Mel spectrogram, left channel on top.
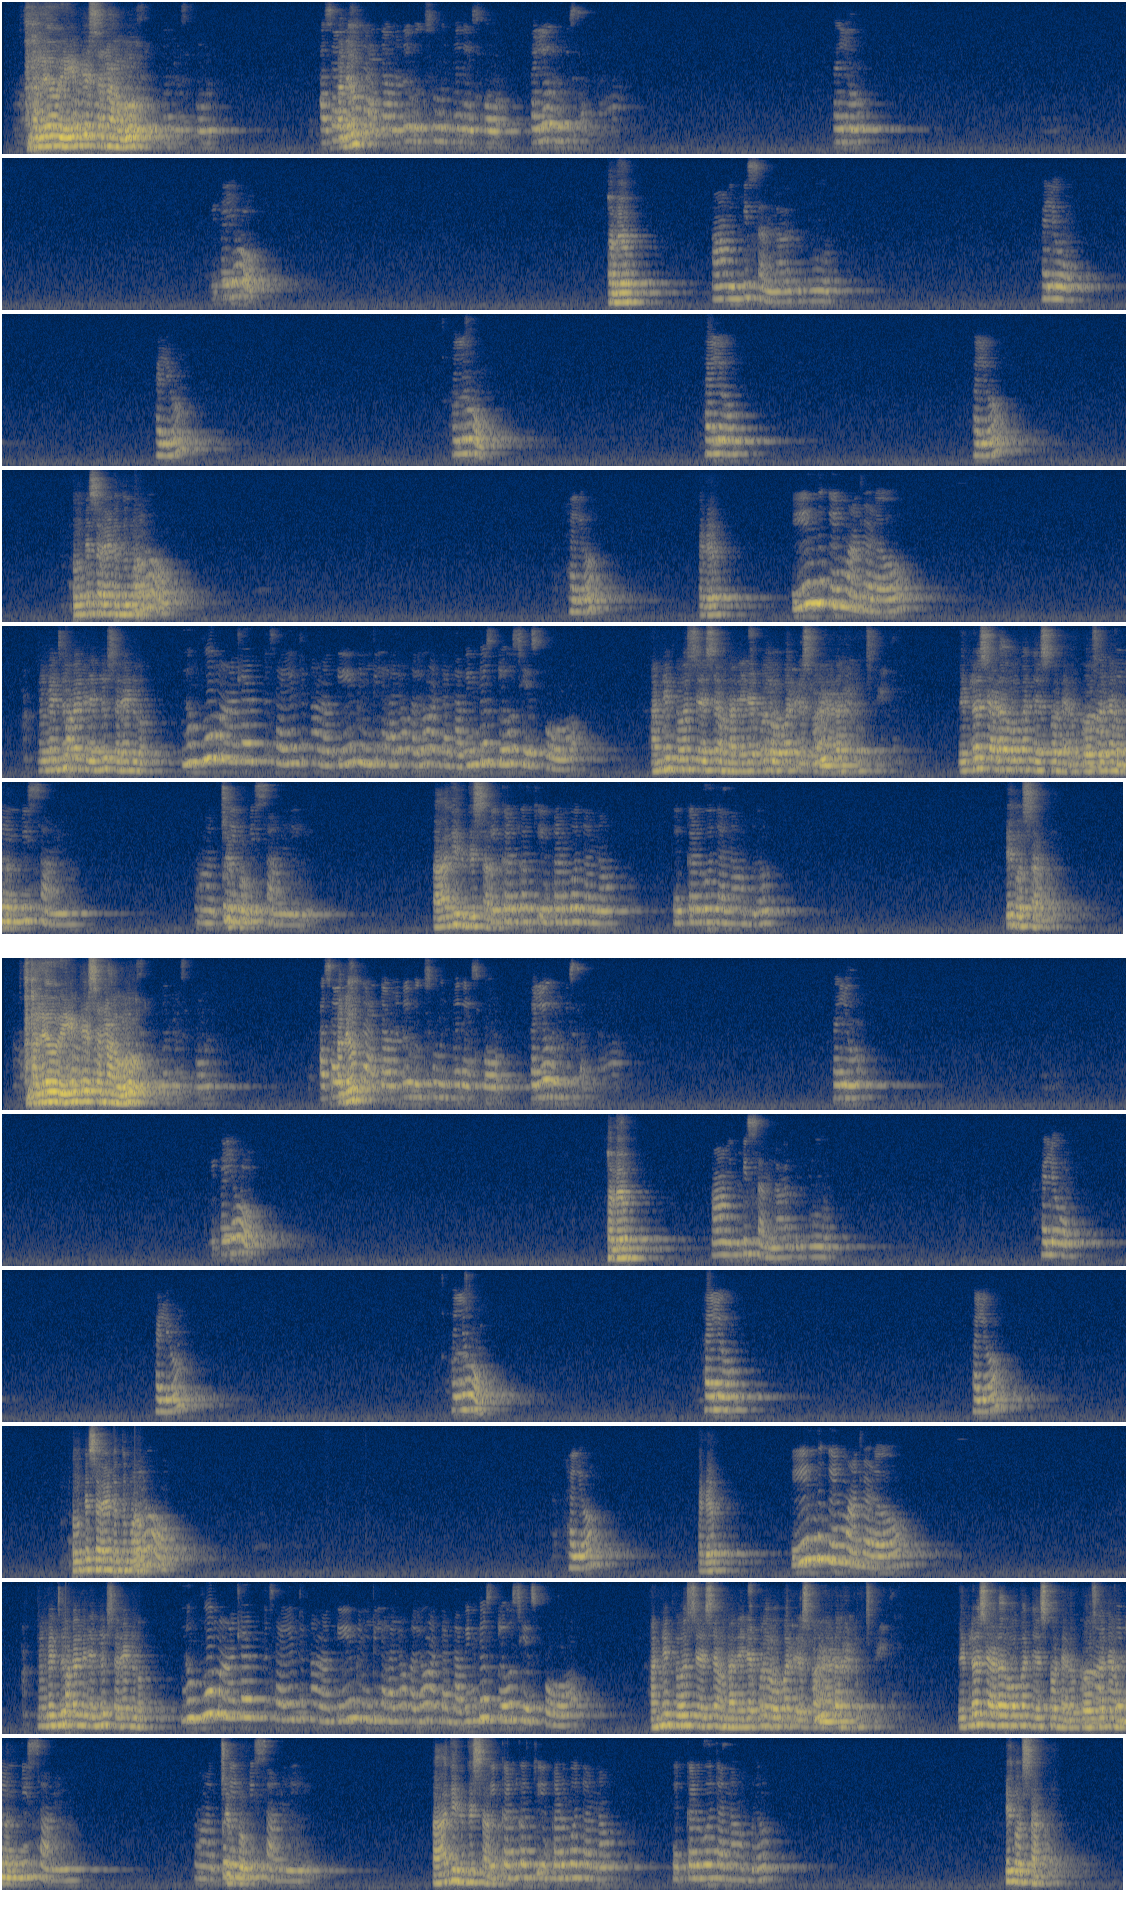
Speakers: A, on the right; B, on the right.
A: సైలెంట్
B: హలో ఏం
A: రాధమని
B: చేస్తున్నావు
A: బుక్స్ ముందడ వేసుకొని, అసైన్మెంట్
B: హలో
A: రాద్దామని బుక్స్ ముందరేసుకో హలో వినిపిస్థాందా హలో హలో
B: హలో
A: ఆ వినిపిస్తాందా ప్పుడూ hello hello hello hello hello
B: okay సారే అంటే ఎందుకు మా
A: హలో హలో
B: హలో
A: ఏందుకు ఏం మాట్లాడవు
B: నువ్వెందుకు మాట్లాడ నేనెందుకు సరే
A: నువ్వు మాట్లాడకుండా సైలెంటున్నావ్ నాకేమినిపియలే హలో హలో అంటన్న విండోస్ క్లోస్ చేసుకోవా
B: అన్ని క్లోజ్ చేసే ఉన్నా నేనెప్పుడూ ఓపన్ చేసుకోను
A: ఆ
B: <unintelligible> విండోస్ ఎడా ఓపన్ చేసుకోన్ నేను క్లోజ్లోనే
A: ఆ ఇప్పుడు
B: ఉంటది
A: వినిపిస్తాంది ఆ ఇప్పుడినిపిస్తాంది
B: చెప్పు నాకే వినిపిస్తాంది
A: ఎక్కడికొచ్చి ఎక్కడపోతాన్నావ్ ఎక్కడపోతన్నావ్ అప్పుడు
B: ఇంటికొస్తాండ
